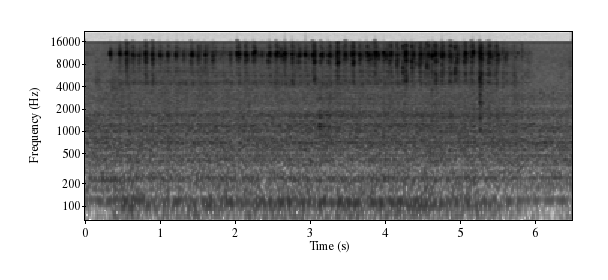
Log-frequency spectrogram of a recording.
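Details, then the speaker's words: HO-scale model locomotive with a newly installed sound decoder, passing on the layout: quiet rolling rumble with faint, high, rapid chirps; the drive squeaks, and the owner plans to lubricate it. "The only reason it's not fully put together yet is because I will need to lube it up a bit. It's a little bit squeaky going by."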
